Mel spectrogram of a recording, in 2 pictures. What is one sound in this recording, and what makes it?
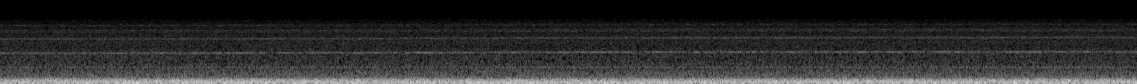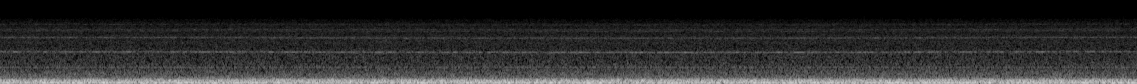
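A jet airliner's engines drone steadily with a low rumble and a faint high whine.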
